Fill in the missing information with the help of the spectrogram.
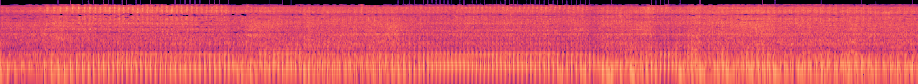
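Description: A motor vehicle's engine running loud and steady close by, a low pulsing rumble that holds an even pace throughout.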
